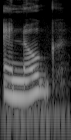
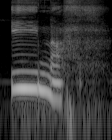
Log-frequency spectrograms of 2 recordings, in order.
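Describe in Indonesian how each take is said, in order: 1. Kata ini berakhir dengan bunyi g yang keras. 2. Kata ini berakhir dengan bunyi f. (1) "kalau nggak tahu cara bacanya, ini bakal dibaca enoh, enog" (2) "G H-nya dibacanya huruf F"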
